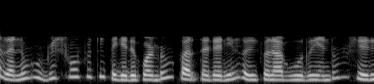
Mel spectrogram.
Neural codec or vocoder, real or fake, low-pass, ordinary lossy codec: autoencoder, 44.1 kHz, a latent of 192 numbers a frame, MeloTTS; fake; 3.6 kHz; none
